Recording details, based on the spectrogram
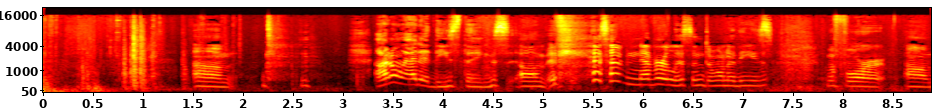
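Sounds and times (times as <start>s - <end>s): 
door thud: 0.0s - 1.1s
rustling knocks: 0.0s - 1.5s
speech: 1.5s - 8.8s.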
